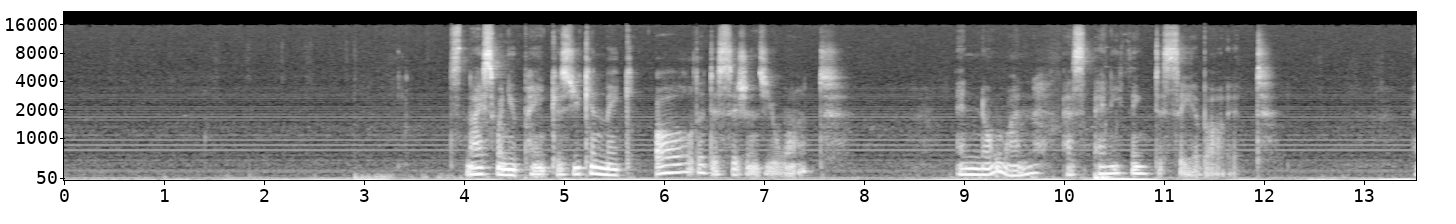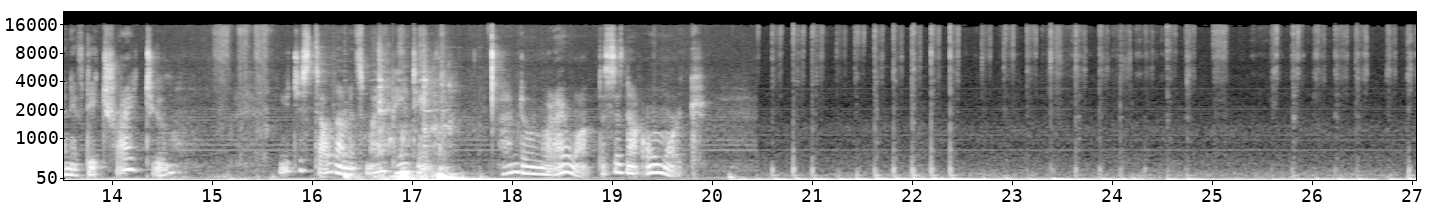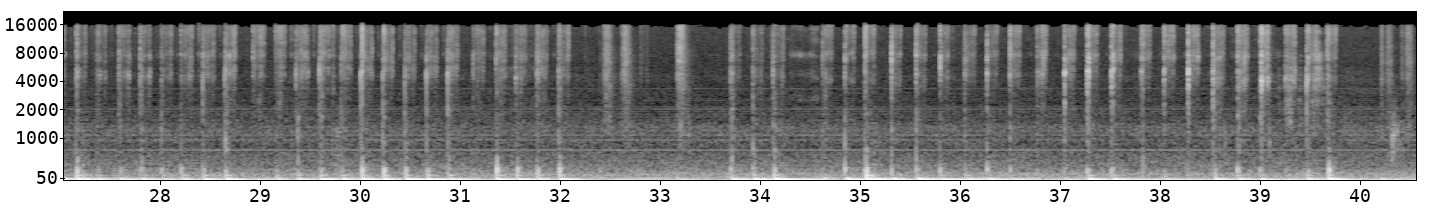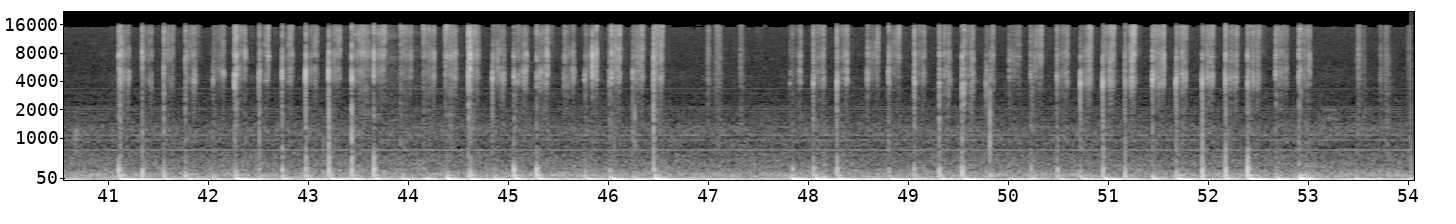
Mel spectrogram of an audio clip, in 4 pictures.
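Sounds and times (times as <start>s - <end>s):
paintbrush strokes on paper: 14.1s - 17.1s, 20.5s - 54.0s.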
